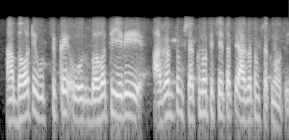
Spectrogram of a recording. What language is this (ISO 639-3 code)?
san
